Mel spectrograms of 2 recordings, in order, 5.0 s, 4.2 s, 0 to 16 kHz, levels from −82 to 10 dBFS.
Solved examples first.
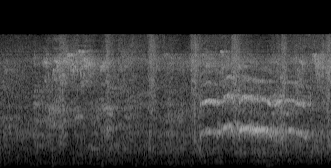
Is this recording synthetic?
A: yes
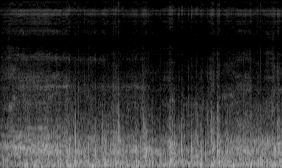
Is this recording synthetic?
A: yes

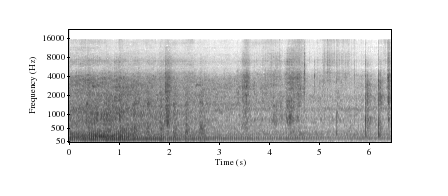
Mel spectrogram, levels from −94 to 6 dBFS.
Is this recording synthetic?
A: no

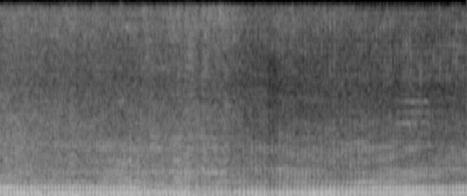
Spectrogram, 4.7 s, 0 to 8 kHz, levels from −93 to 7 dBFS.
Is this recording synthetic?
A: yes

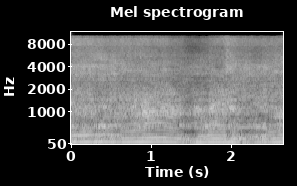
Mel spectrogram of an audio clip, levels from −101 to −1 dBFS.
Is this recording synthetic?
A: yes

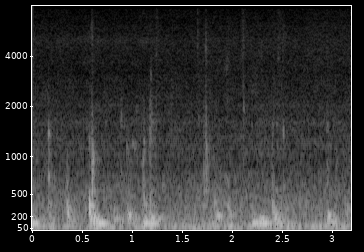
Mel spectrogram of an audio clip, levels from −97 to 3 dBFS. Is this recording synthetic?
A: yes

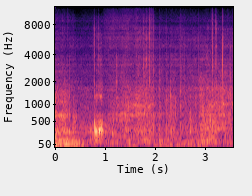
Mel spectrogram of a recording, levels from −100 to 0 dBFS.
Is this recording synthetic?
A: yes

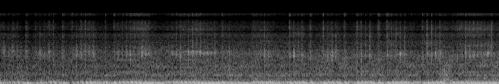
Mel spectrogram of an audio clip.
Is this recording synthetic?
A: yes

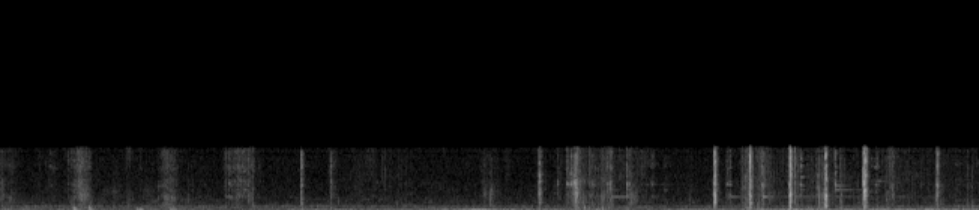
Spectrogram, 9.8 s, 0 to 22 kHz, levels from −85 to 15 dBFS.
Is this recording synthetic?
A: no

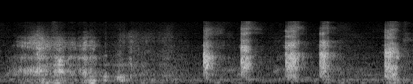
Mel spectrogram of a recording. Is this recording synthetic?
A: yes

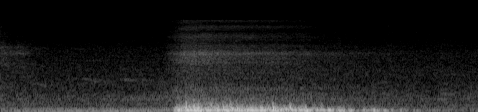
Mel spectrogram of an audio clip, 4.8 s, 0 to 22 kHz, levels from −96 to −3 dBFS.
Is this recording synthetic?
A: yes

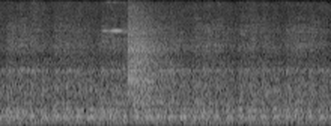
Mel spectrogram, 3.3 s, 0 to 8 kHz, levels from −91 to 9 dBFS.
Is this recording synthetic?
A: no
